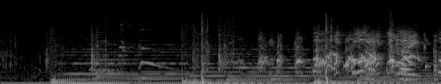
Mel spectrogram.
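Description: Hens cluck in the farming video game Slime Rancher, with a series of short clucks over a steady droning game soundtrack that grows busier toward the end.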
